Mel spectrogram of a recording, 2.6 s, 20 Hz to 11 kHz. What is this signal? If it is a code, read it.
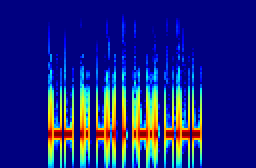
Morse code, heard as a keyed tone, about 44 wpm, 700 Hz. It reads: WIDELY
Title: LY Suffix - Top 100 Words with Base Words 45wpm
